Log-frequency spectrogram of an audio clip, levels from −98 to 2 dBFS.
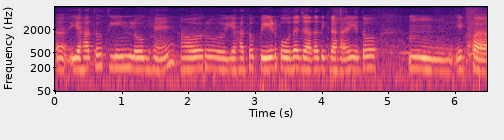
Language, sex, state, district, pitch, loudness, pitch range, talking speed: Hindi, female, Haryana, Charkhi Dadri, 185 Hz, -18 LUFS, 180-195 Hz, 175 wpm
